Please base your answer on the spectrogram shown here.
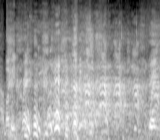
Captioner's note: laughter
